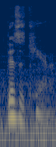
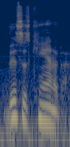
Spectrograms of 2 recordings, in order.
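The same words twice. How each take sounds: First: Whisper. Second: Said in the usual way. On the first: Shown as a demonstration. Dramatic repeat, then whispered.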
